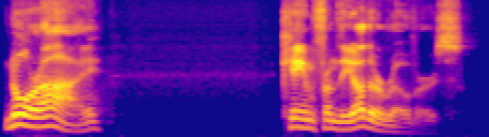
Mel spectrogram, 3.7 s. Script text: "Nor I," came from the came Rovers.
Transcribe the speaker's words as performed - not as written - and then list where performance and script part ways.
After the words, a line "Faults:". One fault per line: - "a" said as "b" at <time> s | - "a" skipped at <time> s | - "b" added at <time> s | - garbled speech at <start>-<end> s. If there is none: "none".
"Nor I," came from the other Rovers.
Faults:
- "came" said as "other" at 2.7 s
